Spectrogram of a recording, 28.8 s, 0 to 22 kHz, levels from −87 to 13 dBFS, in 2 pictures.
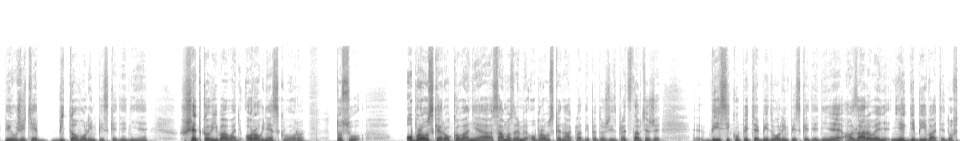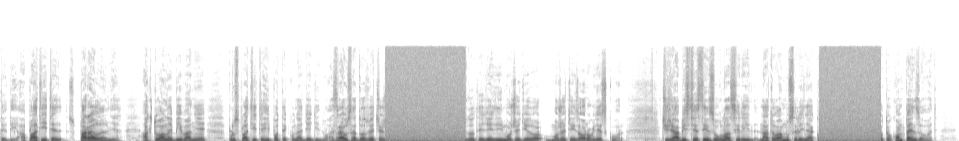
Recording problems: audio cutting out; filled with static; at 20 s for 1 s and at 27 s for 1 s

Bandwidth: 14.5 kHz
